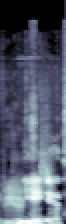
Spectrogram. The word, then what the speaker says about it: Villegas: Villegas.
